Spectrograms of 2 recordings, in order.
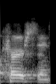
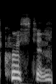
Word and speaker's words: Kristin: you feel about that or kirsten sorry if i've been saying your name wrong this whole time it's kristin but no yes so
